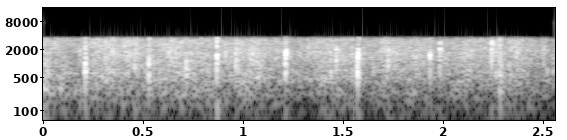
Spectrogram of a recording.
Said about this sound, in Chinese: 现在明白了吗？鼓掌啊！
